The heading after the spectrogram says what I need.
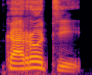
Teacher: Note the dental unaspirated T sound here.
